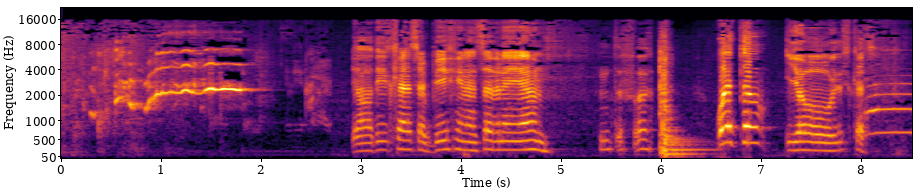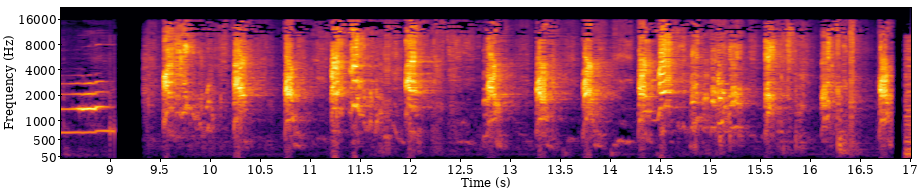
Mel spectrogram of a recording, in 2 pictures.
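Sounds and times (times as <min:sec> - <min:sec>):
small dog barking: 0:12.8 - 0:16.8.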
